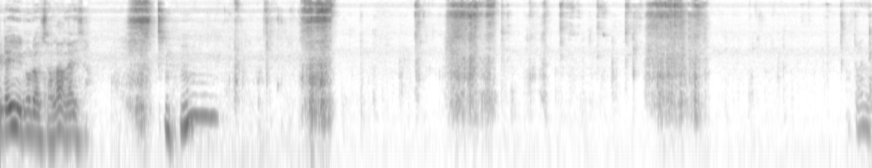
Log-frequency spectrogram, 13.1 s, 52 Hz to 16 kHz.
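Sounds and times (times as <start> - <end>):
slurping noodles: 3.4 - 5.1, 6.7 - 7.6.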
